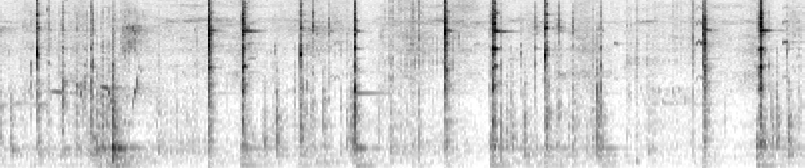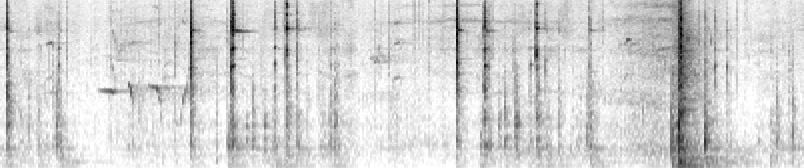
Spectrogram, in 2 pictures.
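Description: High-lift jack being pumped: its climbing pins clack on the steel bar in a run of sharp ratcheting clicks, about two a second, as the jack foot presses down on a deflated tyre's sidewall. Near the end, a louder, deeper thump as the tyre bead breaks free of the rim.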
